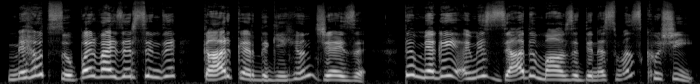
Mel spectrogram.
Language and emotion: Kashmiri, happy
